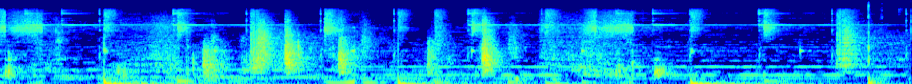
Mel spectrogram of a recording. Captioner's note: plugging in cable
